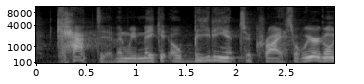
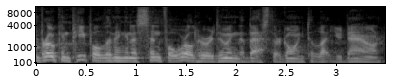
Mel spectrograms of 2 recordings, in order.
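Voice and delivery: ordinary delivery

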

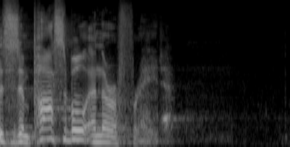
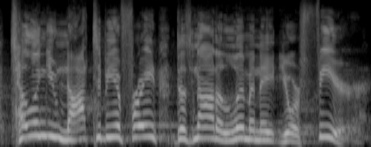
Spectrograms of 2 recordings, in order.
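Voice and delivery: ordinary delivery

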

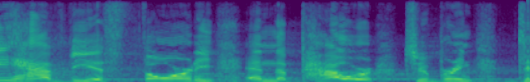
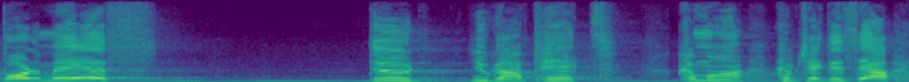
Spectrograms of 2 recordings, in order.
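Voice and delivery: excited calling out; 5 semitones higher than usual. Acted. Crowd telling the blind man he's picked, excited calling. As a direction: call him over, thrilled for him.

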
